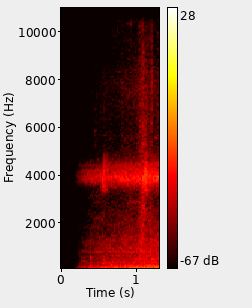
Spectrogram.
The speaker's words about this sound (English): eastern sedge frog, or eastern dwarf sedge frog.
